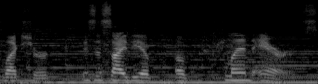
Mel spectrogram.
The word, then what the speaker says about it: plein air: But the thing about what we're going to be focusing on in this lecture is this idea of plein air. It's spelled P-L-E-I-N-A-I-R-E.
